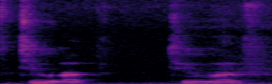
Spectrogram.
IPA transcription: tʊ wƏv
